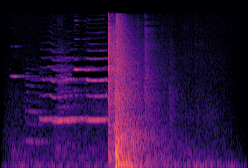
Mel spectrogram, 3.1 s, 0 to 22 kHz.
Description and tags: A bathroom door sizzling and slamming.
The sound of the sizzling is bright and the slamming is not too loud because the door is lightweight.
bathroom, slizzing, door, UPF-CS13, close, slam, bathroom-door, campus-upf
